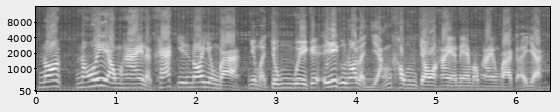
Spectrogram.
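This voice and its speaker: This man speaks fast, with a fairly high, bright voice full of animation, and there's slight background noise. He's spinning a ghost story conversationally, talking right to the people listening and repeating words.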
